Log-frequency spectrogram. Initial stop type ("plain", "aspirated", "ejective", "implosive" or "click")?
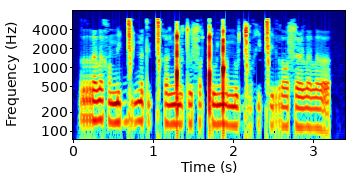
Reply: click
